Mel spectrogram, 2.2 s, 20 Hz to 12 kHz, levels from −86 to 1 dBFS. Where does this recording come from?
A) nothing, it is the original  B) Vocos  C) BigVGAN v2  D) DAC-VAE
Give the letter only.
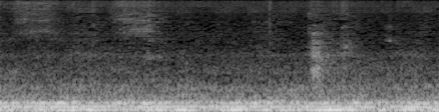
B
